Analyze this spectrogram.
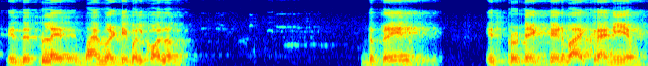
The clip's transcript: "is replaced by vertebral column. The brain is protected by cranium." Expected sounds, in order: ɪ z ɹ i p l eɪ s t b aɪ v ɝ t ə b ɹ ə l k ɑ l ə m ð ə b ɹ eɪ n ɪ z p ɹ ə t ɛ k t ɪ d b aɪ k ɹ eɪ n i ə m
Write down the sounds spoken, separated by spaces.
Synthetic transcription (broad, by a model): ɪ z ɹ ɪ p l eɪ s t b aɪ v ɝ t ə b ə l k ɑ l ə m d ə b ɹ eɪ n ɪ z p ɹ ə t ɛ k t ɪ d b aɪ k ɹ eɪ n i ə m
